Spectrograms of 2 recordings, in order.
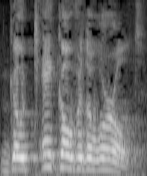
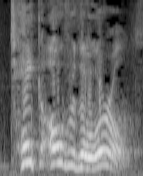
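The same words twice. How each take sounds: First: Said in the usual way. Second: "Take over the world" hit higher and louder; the repeated command, proclaimed high and loud; emphatic repeat. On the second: Acted. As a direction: hurl "Take" out like a rallying cry. Repeats command, much stronger.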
